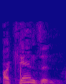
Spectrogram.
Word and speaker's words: Arkansan: Am I saying that right, Bob? – Arkansan. – Arkansan. Thank you.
